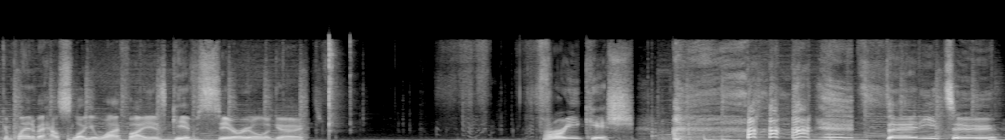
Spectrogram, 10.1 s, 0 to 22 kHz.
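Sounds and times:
handling of small device: 0:03.1 - 0:05.4.

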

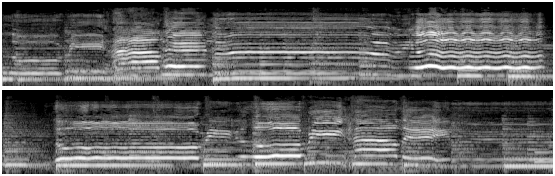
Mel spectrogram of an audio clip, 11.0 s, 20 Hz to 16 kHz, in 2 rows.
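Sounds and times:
musical accompaniment: 0:00.0 - 0:11.0
woman singing into a microphone: 0:00.0 - 0:11.0.

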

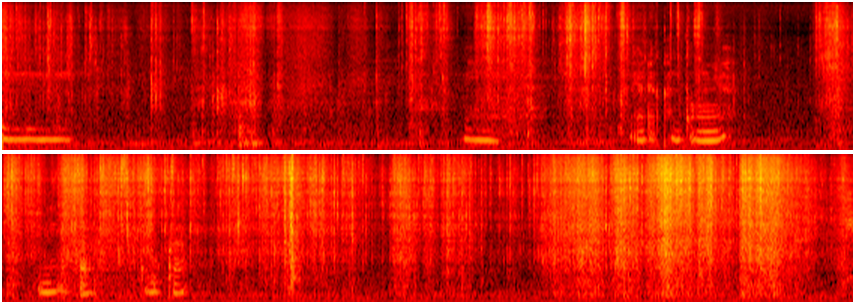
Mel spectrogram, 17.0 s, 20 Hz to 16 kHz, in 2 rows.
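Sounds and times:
plastic bag crinkling: 0:00.0 - 0:02.7, 0:03.8 - 0:17.0.

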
